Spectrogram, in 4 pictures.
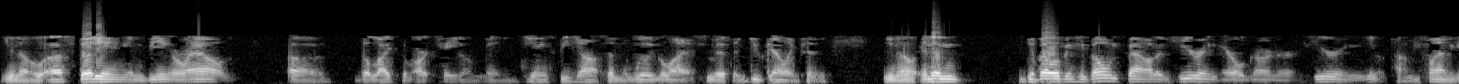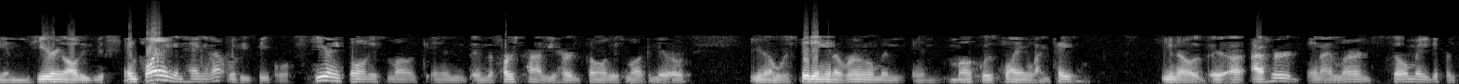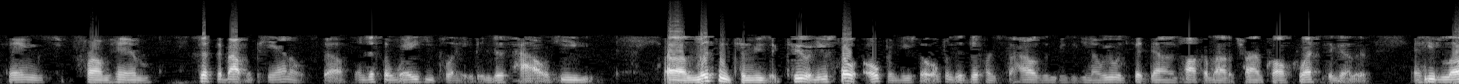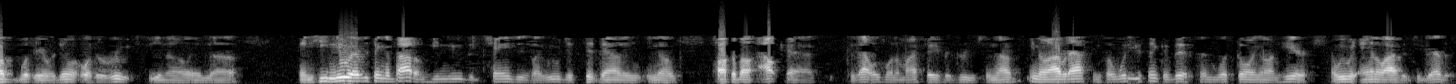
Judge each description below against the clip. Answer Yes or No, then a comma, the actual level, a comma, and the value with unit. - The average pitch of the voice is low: Yes, low, 110 Hz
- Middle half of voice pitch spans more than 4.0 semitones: No, average, 2.8 semitones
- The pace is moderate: No, fast, 220 wpm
